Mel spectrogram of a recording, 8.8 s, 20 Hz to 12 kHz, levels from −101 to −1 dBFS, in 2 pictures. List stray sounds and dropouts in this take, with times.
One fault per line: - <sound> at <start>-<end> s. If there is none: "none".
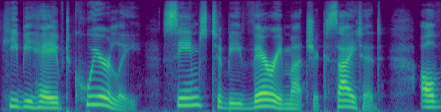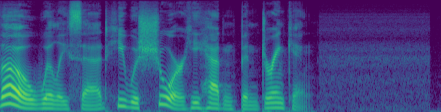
none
